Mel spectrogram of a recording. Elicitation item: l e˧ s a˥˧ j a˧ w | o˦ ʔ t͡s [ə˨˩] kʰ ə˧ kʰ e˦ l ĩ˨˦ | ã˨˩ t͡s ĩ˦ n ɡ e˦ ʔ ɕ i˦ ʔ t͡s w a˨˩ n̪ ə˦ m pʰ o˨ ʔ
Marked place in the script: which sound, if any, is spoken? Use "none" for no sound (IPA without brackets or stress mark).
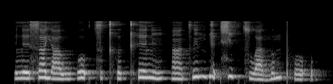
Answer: ə˧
